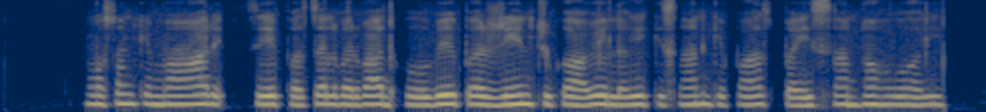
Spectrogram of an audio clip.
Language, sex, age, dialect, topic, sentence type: Magahi, female, 46-50, Central/Standard, agriculture, statement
